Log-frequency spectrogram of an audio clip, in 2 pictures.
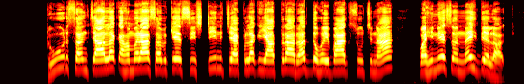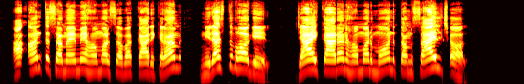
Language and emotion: Maithili, angry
